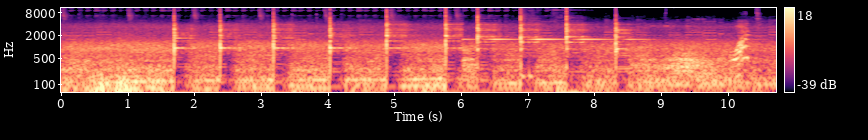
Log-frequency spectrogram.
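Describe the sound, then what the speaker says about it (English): A hammer strikes a car wheel on a Nissan S14 240SX, fitted with Blitz 03 wheels, in about a dozen sharp, loud metallic whacks at an uneven rhythm, close by, before a brief squeak at the end. "Give her a quick slap with this hammer."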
